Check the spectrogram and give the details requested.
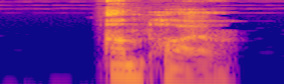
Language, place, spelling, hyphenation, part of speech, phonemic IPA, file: English, Queensland, umpire, um‧pire, noun / verb, /ˈɐm.pɑeə(ɹ)/, En-au-umpire.ogg
- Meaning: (noun) 1. An official who presides over a sports match 2. An official who presides over a sports match.: The official who presides over a tennis match sat on a high chair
